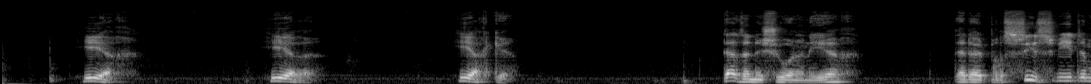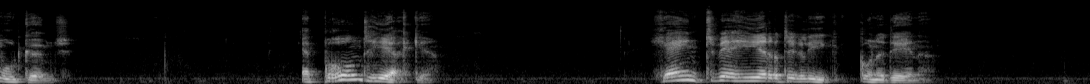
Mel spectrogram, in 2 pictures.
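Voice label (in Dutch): heer, Limburgse gesproken woordenboeken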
